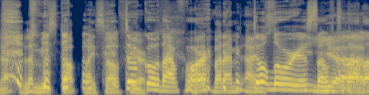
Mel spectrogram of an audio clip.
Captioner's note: chuckles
